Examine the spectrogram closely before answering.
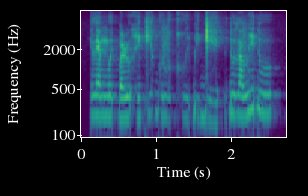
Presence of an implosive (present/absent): present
